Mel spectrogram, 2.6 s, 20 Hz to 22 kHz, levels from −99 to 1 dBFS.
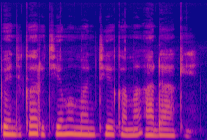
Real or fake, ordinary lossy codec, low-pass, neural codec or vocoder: real; none; none; none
